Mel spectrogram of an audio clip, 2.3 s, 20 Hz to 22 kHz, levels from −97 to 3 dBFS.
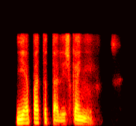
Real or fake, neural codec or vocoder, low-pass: fake; codec, 16 kHz in and 24 kHz out, 0.9 kbps, LongCat-Audio-Codec, fine tuned four codebook decoder; 7.2 kHz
